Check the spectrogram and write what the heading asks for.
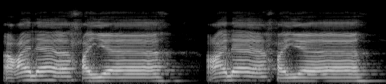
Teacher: وقف کی صورت میں تا کو ہا پر تبدیل کریں گے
